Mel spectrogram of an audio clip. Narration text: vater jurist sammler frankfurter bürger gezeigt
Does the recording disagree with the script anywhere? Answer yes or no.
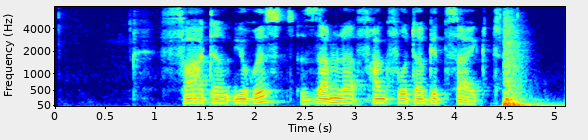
yes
